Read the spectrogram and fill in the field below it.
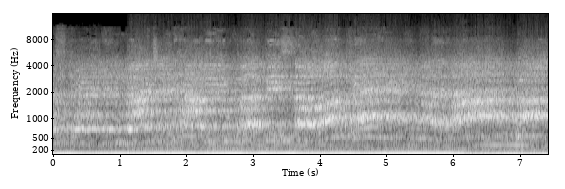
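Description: A large concert crowd sings along loudly and continuously, a dense wall of voices with shifting melodic lines over a steady low rumble, with occasional whoops and yells rising above.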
